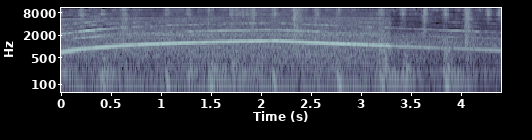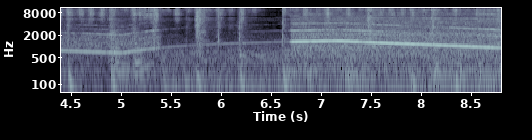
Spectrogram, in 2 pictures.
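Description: An emergency vehicle siren wails during a taxi chase, rising and falling in long sweeping cycles over traffic noise, loud and continuous, with no speech.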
